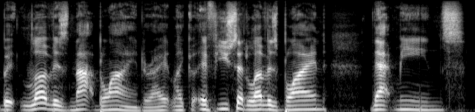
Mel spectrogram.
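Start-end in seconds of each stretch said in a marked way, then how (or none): none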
